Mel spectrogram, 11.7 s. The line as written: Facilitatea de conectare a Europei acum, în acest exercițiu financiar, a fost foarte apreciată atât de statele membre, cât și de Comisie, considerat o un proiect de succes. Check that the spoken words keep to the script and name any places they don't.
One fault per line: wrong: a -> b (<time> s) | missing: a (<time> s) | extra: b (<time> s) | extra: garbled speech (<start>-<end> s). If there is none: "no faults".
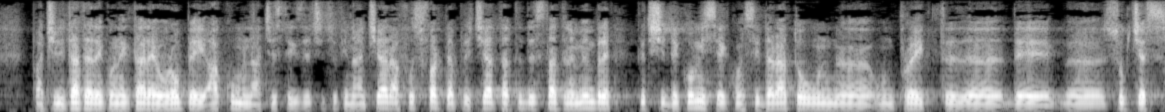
no faults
